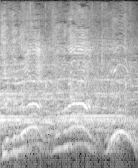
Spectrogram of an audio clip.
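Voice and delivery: high, rising crowd hype; hype call to the crowd. Real, not acted. Host firing up the audience, excited hype call. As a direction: pump up the audience to cheer.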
